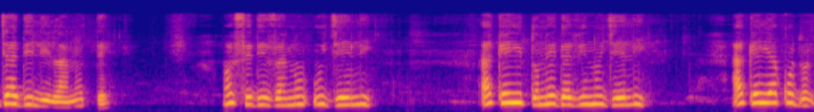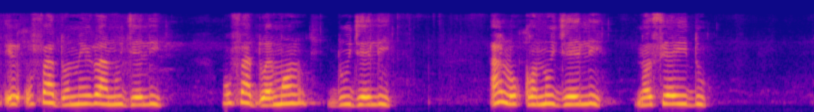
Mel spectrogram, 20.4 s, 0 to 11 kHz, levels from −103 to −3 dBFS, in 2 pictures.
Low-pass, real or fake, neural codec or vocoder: 7.2 kHz; real; none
